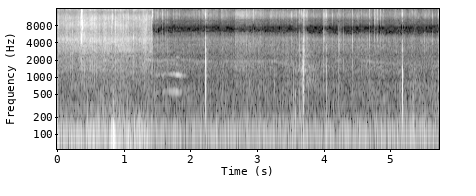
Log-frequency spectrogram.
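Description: Satay-coated chicken feet and sausages grilling over a fire: a faint sizzling hiss that stops abruptly about a second and a half in, then scattered sharp crackles and pops.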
